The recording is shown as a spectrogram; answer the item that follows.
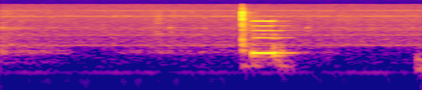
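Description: One short electronic heart-monitor beep about a second in, led by a faint click. It is part of a steady beep every couple of seconds that marks a regular heartbeat.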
